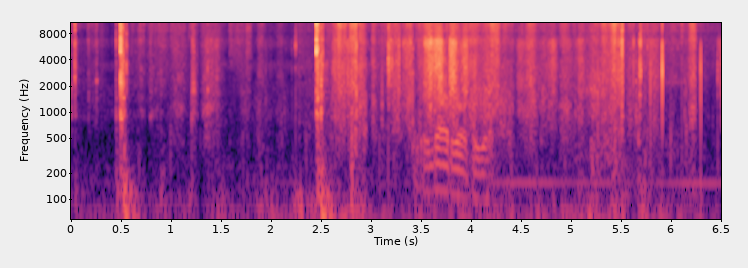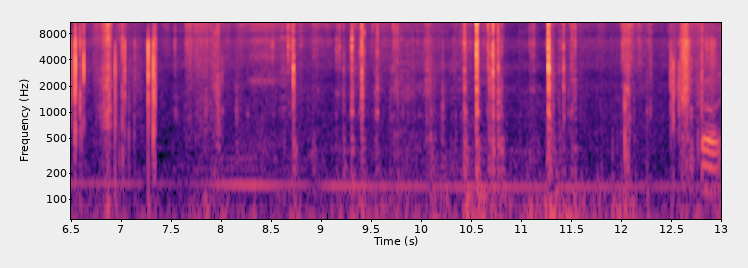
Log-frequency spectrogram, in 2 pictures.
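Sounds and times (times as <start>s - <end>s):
steady low hum: 0.0s - 13.0s
plastic switches clicking and rattling: 8.6s - 12.2s.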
